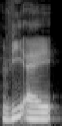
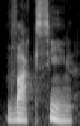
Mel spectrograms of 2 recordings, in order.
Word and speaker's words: vaccine: In British English, the word would be pronounced vaccine. And again, the A is pronounced like an A, vaccine. In American English, it would be more like vaccine with an A sound once again.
